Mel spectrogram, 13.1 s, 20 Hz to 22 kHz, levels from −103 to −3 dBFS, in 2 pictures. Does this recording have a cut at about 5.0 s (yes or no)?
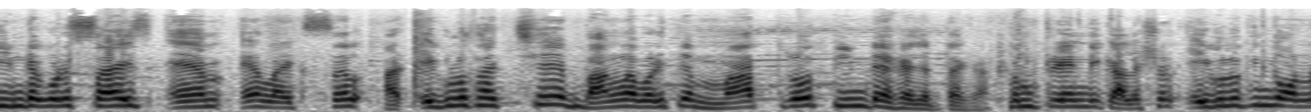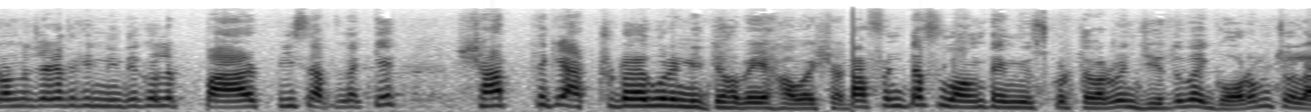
yes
